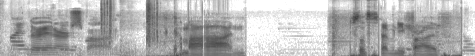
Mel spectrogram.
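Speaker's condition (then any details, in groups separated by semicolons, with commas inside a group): No condition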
